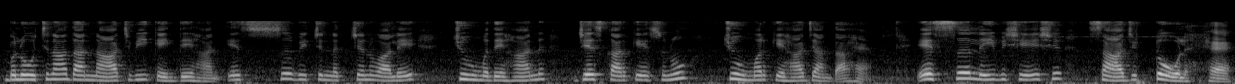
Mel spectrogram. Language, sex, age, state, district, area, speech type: Punjabi, female, 30-45, Punjab, Barnala, rural, spontaneous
